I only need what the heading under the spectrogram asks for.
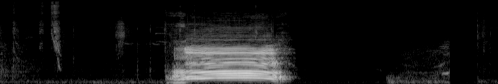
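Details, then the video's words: Cow mooing: a single loud, drawn-out moo of about one and a quarter seconds, rich in stacked harmonics and steady in pitch, framed by quiet rustling and faint low sounds before and after. "Funny Cow Sound"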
